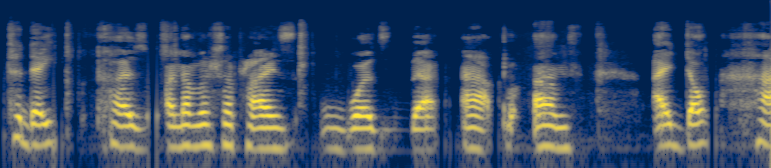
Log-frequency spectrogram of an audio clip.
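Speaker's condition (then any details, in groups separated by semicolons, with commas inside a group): Cerebral palsy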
